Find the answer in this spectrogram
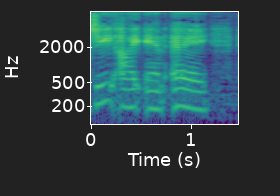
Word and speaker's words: Gina: Her name is spelled G-I-N-A, and the guy pronounced it Gina. No.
